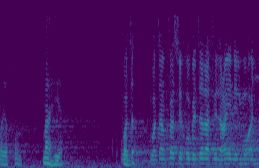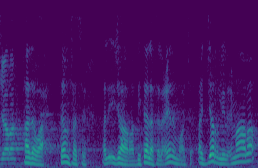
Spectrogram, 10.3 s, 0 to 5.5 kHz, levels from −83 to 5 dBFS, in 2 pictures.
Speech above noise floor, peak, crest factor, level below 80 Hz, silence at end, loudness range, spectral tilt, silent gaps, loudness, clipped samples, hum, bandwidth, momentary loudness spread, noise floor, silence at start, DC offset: 26 dB; -22 dBFS; 18 dB; -66 dBFS; 0 s; 8 LU; -5.5 dB/octave; none; -40 LUFS; under 0.1%; none; 5.2 kHz; 13 LU; -65 dBFS; 0 s; under 0.1%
